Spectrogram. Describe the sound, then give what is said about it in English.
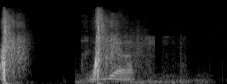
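Two sharp whip cracks, each a loud snap with a quickly fading tail, separated by a brief silence. “Yeah. Right. That's a whip.”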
